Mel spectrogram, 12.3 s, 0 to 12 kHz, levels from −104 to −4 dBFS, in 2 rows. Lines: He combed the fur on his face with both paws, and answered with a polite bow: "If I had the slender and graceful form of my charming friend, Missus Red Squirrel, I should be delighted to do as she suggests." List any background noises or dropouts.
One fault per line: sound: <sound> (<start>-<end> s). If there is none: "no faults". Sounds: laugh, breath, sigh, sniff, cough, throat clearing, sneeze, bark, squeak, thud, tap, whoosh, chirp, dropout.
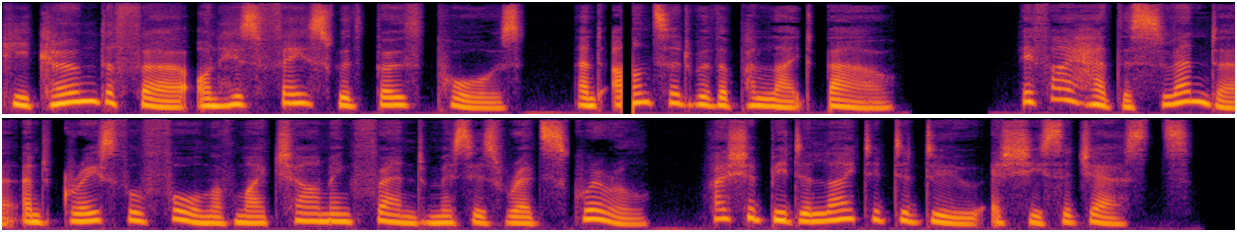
sound: dropout (3.1-3.2 s)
